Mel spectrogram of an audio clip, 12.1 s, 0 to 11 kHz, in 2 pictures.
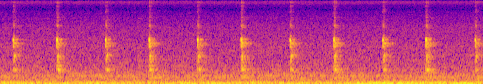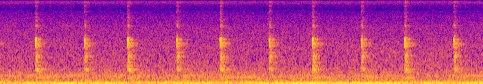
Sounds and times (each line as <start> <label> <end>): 0.0 pendulum wall clock ticks on 12.0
